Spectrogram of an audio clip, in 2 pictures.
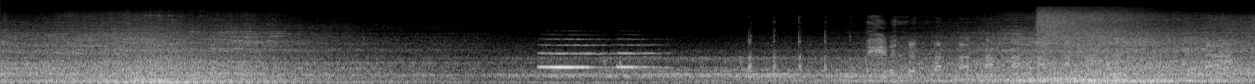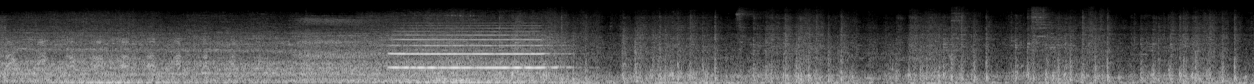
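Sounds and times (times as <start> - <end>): freight train rumbling: 0.0 - 25.0
train whistle blast: 5.4 - 6.8, 15.6 - 18.4.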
